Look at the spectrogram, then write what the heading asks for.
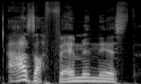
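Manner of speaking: a hint of feminist caricature; mock feminist. First take, before updating the accent.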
